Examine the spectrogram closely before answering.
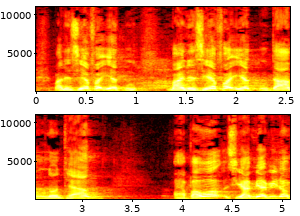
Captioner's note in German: Zurufe AfD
